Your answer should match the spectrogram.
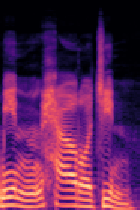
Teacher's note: Yang B itu dia keluar nafas, dia becek.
